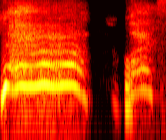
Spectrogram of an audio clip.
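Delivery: obnoxious, loud yelling. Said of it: "obnoxious, like, fans, like, going".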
